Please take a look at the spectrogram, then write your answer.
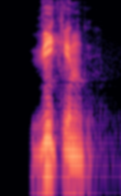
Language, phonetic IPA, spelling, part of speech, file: Russian, [ˈvʲikʲɪnk], викинг, noun, Ru-викинг.ogg
- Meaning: Viking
